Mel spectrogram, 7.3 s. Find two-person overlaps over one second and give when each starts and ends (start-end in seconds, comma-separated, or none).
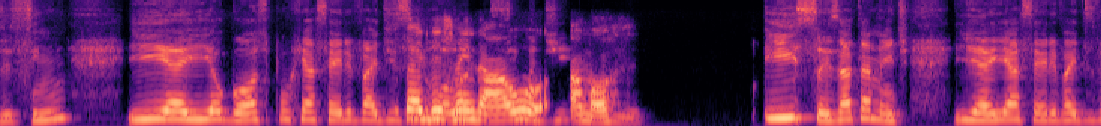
2.6-4.2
